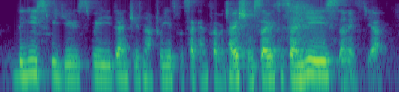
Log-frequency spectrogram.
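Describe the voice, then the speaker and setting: A woman's very deep, low voice, fairly even in intonation, with big swings in loudness and a fairly quick pace. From Norway, west coast. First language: Norwegian. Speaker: organic winemaker and vineyard founder. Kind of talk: interview conversation. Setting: online event, video call.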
